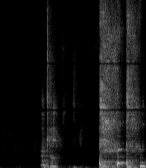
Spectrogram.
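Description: A person coughing and clearing their throat: a short cough a little over half a second in, then a louder, longer one from about a second and a half in.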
